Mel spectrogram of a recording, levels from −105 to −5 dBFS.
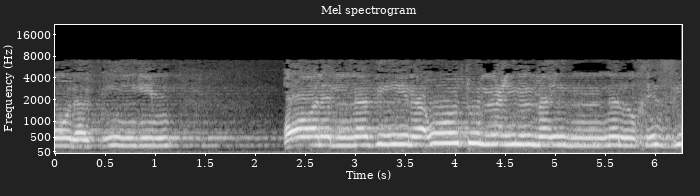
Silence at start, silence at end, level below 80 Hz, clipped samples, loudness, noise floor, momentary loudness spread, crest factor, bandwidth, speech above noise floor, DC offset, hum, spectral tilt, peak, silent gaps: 0 s; 0 s; -62 dBFS; under 0.1%; -18 LUFS; -44 dBFS; 8 LU; 10 dB; 7.2 kHz; 27 dB; 0.2%; none; -3 dB/octave; -8 dBFS; none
